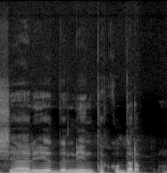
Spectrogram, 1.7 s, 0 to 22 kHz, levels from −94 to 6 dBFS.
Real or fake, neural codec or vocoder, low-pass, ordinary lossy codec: real; none; none; none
